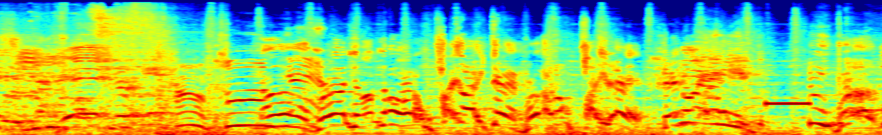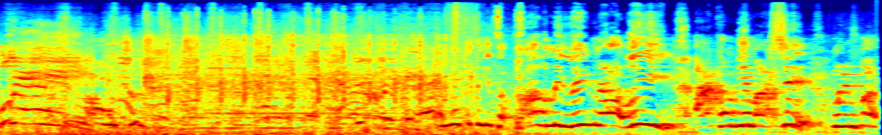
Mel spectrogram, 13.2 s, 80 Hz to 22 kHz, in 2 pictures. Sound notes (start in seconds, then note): 5.8 beep; 7.2 patrons applauding; 8.1 dramatic music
